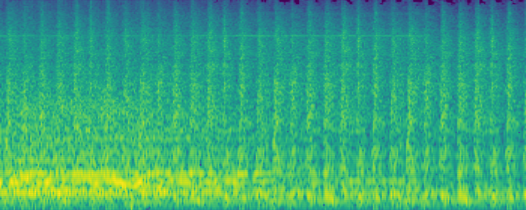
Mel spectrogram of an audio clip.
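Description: A steam locomotive chuffs as it pulls away.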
